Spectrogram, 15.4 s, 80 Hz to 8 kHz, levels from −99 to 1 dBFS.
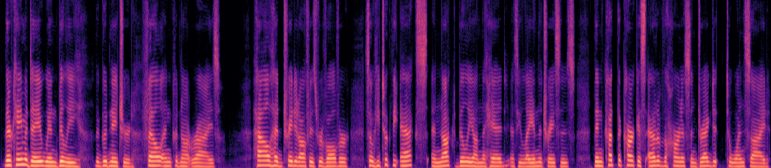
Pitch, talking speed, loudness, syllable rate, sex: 190 Hz, 195 wpm, -19 LUFS, 5.0 syllables/s, female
